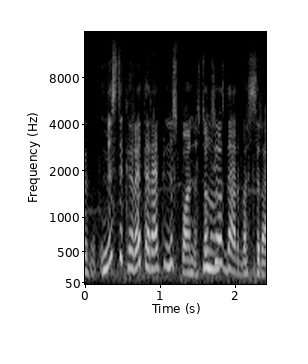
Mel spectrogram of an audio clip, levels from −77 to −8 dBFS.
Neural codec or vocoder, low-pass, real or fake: none; 14.4 kHz; real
